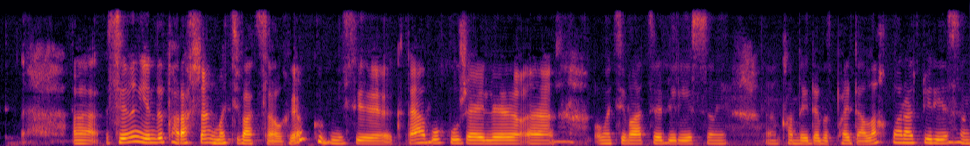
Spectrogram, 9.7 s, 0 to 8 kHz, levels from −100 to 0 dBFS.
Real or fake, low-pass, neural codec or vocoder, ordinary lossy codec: fake; 7.2 kHz; codec, 16 kHz, 8 kbps, FunCodec, trained on LibriTTS, 25 frames a second; none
